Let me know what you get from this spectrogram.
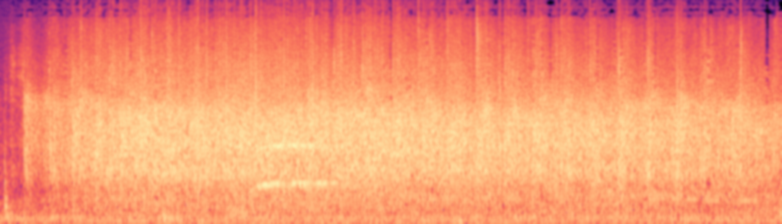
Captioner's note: applause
